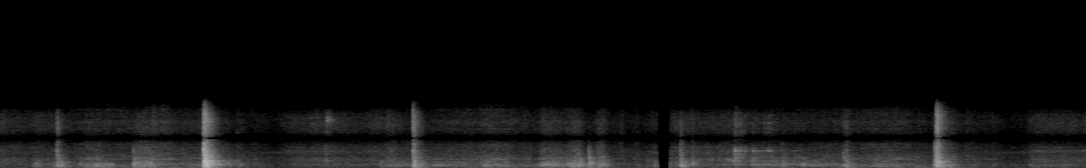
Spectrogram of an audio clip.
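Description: Sewer inspection camera's push cable being pulled back out of the line and fed onto its reel: irregular scraping and rubbing, with sharp knocks about two seconds in, around four seconds in and near the end, the first knock the loudest.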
